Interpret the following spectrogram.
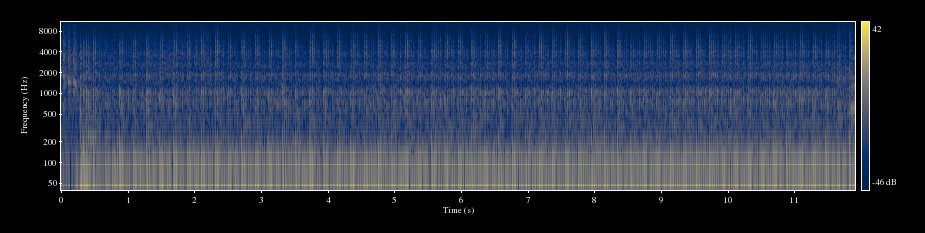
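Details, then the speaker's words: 1994 Cummins P-pump diesel, timing over-advanced and overfueled, started cold at 22 degrees in one crank without grid-heater wait: harsh clattering catch, uneven running with heavy knocking about 2.5 beats per second; rough start. "that was pretty rough but they kind of I mean it's a bad idea and actually usually starts pretty easy"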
